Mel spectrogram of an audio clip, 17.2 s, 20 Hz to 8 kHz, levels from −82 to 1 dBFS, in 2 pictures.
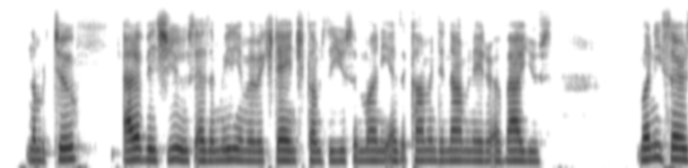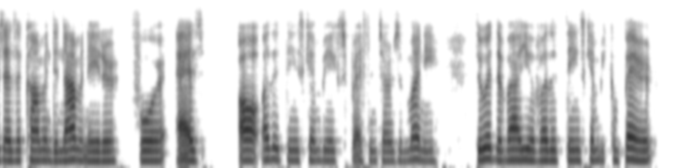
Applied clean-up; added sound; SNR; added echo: none; none; none; none.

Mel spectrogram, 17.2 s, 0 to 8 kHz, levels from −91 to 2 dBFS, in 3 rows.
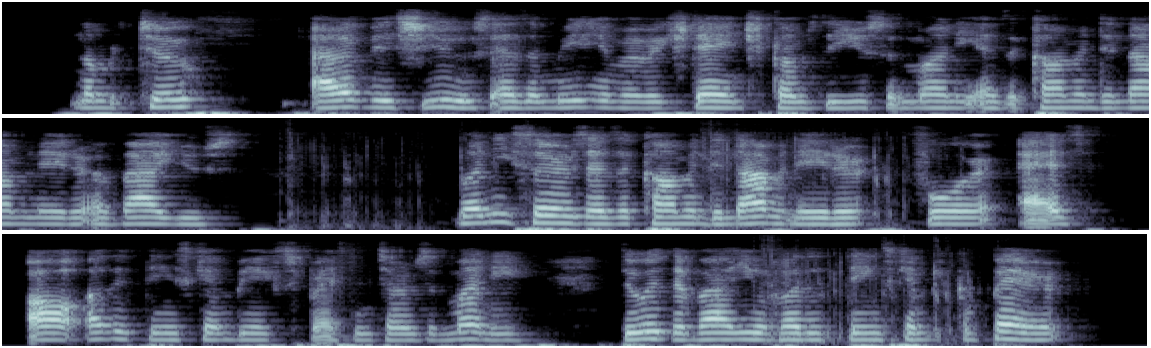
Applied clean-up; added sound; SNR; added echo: neural mask model DeepFilterNet 3.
